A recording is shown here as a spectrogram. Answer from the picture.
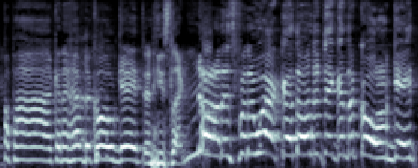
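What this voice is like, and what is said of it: Put-on Italian accent. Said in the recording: “speaks Italian and finds that accent just wildly offensive”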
